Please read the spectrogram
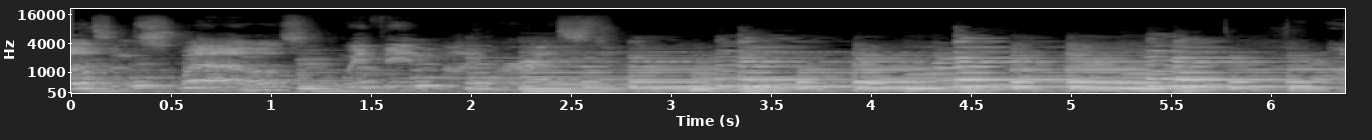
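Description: Steinway grand piano playing a show-tune accompaniment of short, repeated chords in a steady rhythm.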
